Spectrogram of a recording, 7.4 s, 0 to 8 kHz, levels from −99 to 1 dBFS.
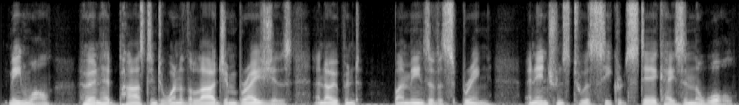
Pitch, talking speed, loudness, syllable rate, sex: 105 Hz, 210 wpm, -19 LUFS, 7.0 syllables/s, male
